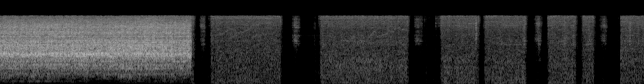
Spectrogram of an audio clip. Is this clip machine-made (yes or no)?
no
